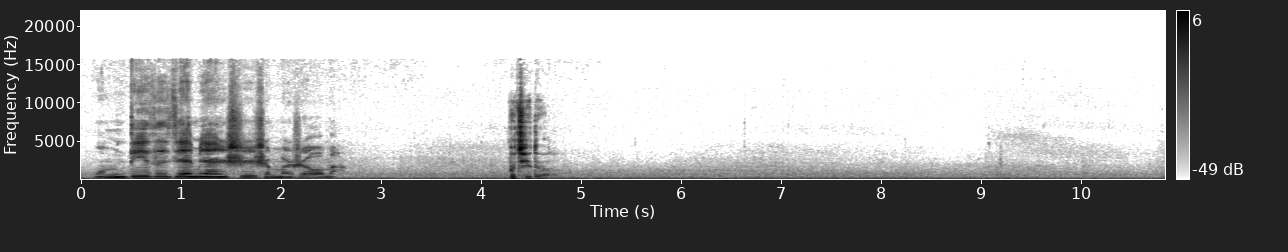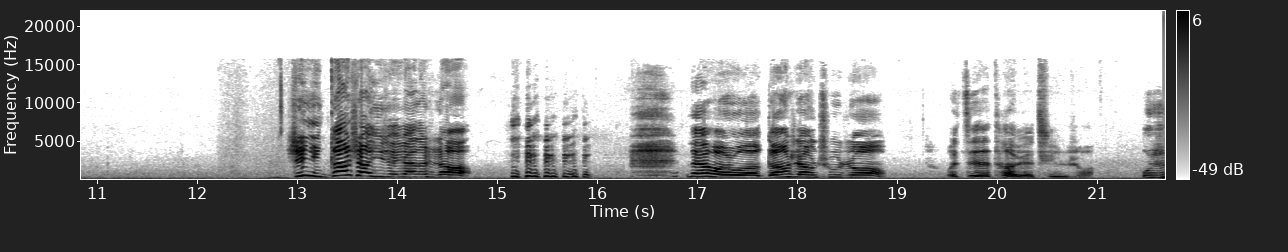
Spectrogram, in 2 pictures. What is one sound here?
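A young woman speaks softly and warmly, close by.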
